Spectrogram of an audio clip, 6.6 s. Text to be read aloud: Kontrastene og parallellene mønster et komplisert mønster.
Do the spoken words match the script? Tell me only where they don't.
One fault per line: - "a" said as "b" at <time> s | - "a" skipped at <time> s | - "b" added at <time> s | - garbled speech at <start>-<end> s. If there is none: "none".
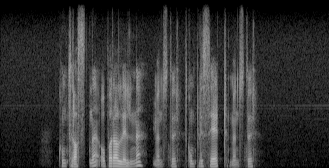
none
